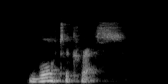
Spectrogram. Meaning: 1. A perennial European herb, Nasturtium officinale, that grows in freshwater streams; used in salads and as a garnish 2. A similar plant, Nasturtium microphyllum
- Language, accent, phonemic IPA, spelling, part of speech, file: English, Southern England, /ˈwɔːtəkɹɛs/, watercress, noun, LL-Q1860 (eng)-watercress.wav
